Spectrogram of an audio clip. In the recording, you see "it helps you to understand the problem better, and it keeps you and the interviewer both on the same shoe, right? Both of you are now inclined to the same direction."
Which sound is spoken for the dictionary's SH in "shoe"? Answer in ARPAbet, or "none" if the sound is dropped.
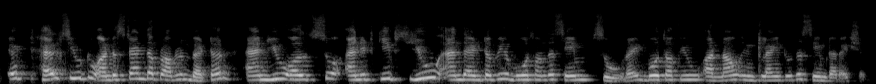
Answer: S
